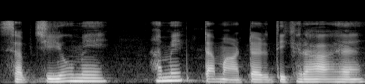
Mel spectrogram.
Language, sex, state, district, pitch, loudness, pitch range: Hindi, male, Bihar, Patna, 120 Hz, -13 LUFS, 115-150 Hz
